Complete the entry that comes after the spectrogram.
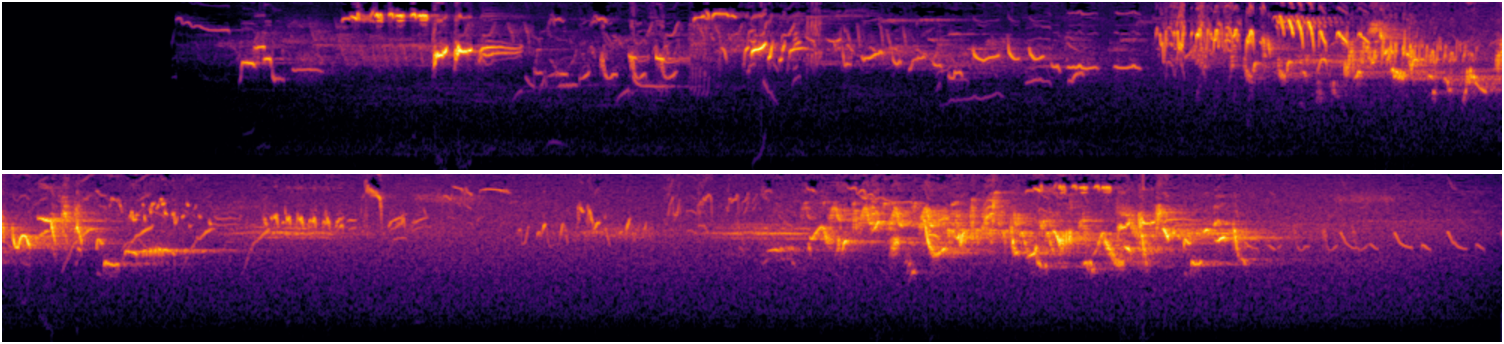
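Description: Songbirds chirping and singing, many short calls overlapping in a busy chorus, starting about a second in.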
